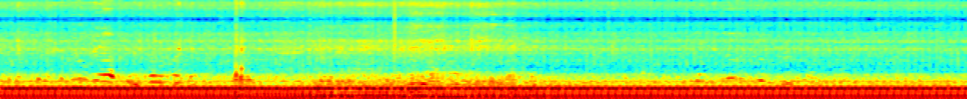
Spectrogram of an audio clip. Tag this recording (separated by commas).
Speech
